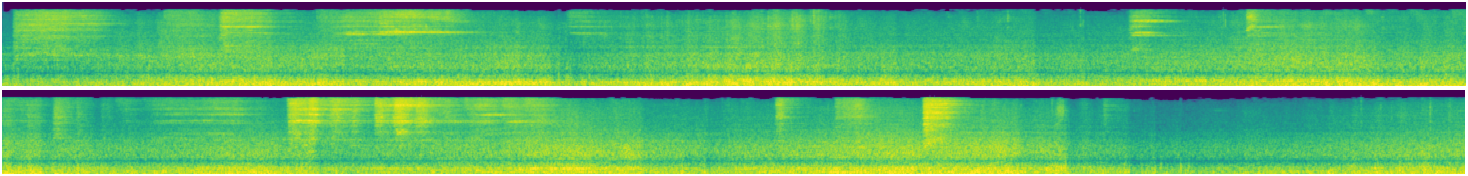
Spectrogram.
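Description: Union Pacific double-stack container freight cars rolling past on the rails, a steady heavy rolling noise of wheels on track. Short high wheel squeals come now and then, along with a few sharp rattling clanks.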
